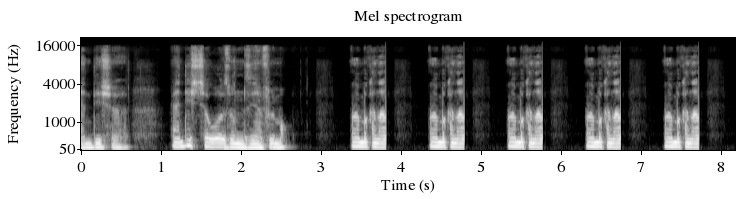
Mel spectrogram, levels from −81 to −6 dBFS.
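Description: At 3.80 s the speech locks into a 0.98 s fragment repeating exactly to the end, a broken-record loop, likely a stalled player resending its last buffer.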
